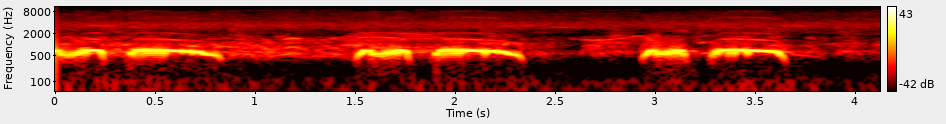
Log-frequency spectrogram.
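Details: Decoy spotted dove calling to lure wild doves: three low, hoarse two-part coos, a short note then a longer rounded coo, repeated about every one and a half seconds over a quiet background.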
